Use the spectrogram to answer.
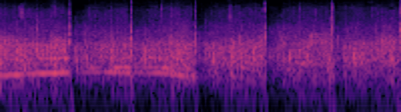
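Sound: round of applause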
